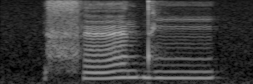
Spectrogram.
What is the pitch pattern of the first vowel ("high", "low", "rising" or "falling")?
rising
